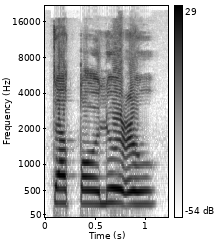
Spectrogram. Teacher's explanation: کلمت تطلع میں یہاں حرف تا ہے اور اس کے بعد حرف الطا ہے، تا اور طا کی ادائیگی ایک ہی جگہ سے ہے، لیکن تا حروف الترقیق میں سے ہے تو ہمیں تا کو پتلی آواز میں پڑھنا ہے، اور طا حروف التفخیم میں سے ہے تو ہم طا کو موٹی آواز میں پڑھیں گے، اور کیونکہ اس پہ جزم ہے تو ہمیں طا کو ہلاتے ہوئے یہ کلمہ کو پڑھنا ہے تطلع۔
